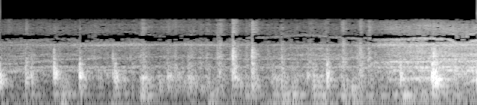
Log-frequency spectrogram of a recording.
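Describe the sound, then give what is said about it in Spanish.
A wooden door is unbarred and opened: a series of irregular knocks and clunks as the bar is worked loose, then scraping and a louder creaking thud as it swings. “¡Un momento, señor Mu! Voy a abrirle.”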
